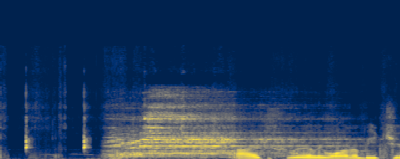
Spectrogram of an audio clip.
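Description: A short cheerful chime plays as a puzzle is solved.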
